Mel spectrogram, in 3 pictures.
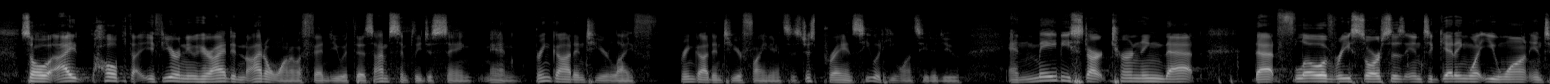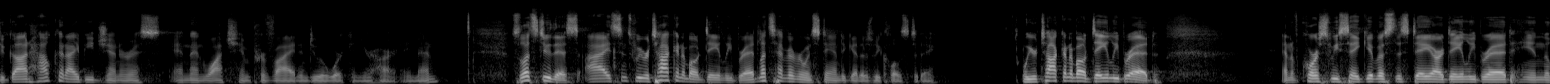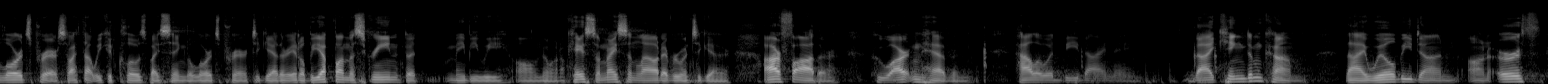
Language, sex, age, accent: English, male, 30-49, American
